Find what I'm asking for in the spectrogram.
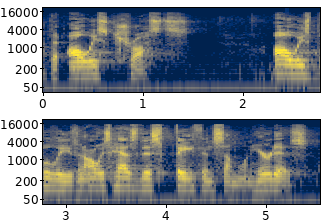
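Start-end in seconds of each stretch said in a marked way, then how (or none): none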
